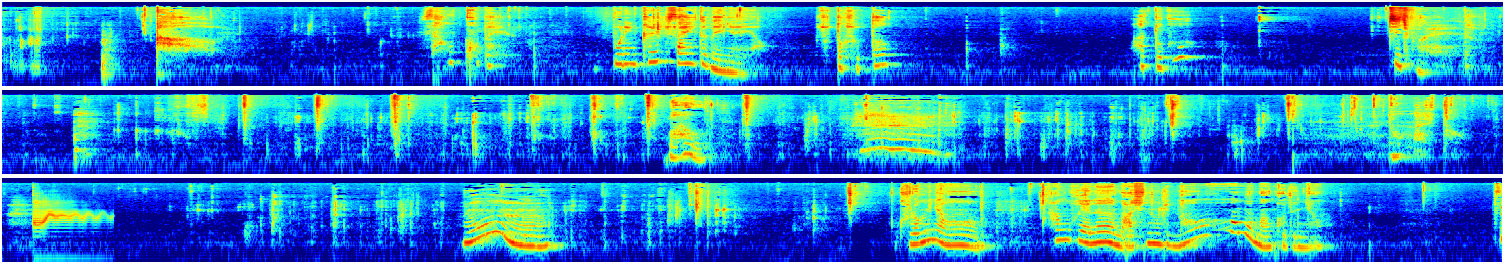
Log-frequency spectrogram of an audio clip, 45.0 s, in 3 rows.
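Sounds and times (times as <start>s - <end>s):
biting and chewing crunchy food: 0.0s - 1.5s, 16.2s - 28.9s, 31.7s - 34.6s, 35.5s - 39.0s.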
